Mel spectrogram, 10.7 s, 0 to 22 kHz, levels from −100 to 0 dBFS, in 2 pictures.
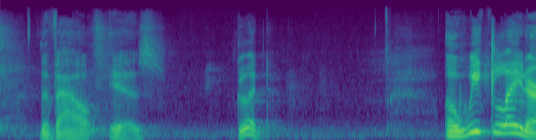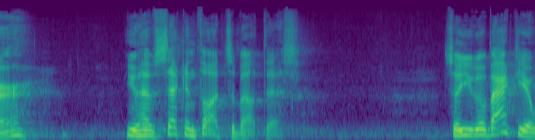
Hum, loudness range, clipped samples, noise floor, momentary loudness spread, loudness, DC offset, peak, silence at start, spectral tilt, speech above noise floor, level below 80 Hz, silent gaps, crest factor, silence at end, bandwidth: none; 12 LU; under 0.1%; -65 dBFS; 18 LU; -28 LUFS; under 0.1%; -8 dBFS; 0 s; -5 dB/octave; 38 dB; -76 dBFS; none; 22 dB; 0 s; 16.5 kHz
